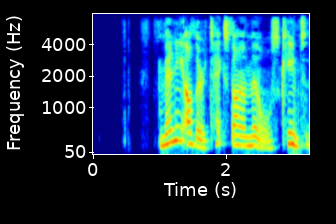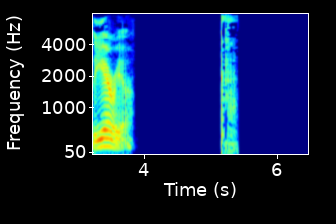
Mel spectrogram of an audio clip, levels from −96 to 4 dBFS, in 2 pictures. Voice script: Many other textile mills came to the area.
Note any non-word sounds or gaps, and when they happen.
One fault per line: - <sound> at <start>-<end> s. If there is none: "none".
- thud at 5.2-5.4 s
